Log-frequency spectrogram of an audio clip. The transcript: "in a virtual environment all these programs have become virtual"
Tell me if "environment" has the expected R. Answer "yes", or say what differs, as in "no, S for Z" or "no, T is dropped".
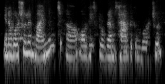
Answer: no, R is dropped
